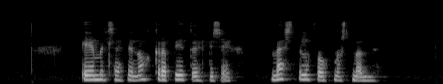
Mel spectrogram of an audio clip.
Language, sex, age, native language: Icelandic, female, 40-49, Icelandic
